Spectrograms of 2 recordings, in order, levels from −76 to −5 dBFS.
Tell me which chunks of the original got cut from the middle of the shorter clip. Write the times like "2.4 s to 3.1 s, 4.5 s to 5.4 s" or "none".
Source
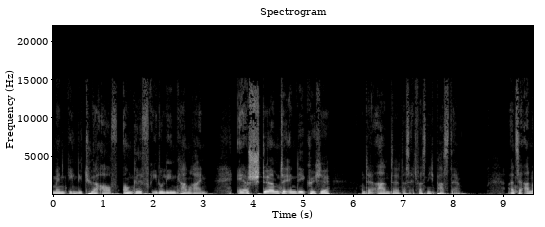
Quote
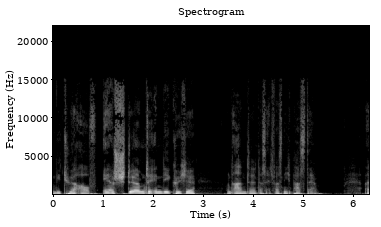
1.4 s to 3.6 s, 6.2 s to 6.4 s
